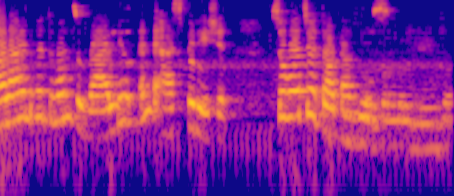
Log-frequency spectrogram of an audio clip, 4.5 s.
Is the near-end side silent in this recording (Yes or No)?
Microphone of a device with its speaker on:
No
